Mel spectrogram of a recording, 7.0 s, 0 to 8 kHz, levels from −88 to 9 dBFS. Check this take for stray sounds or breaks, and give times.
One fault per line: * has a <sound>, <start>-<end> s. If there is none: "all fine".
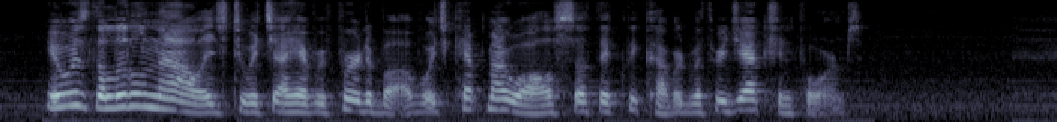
all fine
